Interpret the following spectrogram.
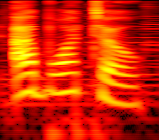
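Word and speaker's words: aboiteau: as mentioned by the university Professor is an abuato it's spelled a b o i t e a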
